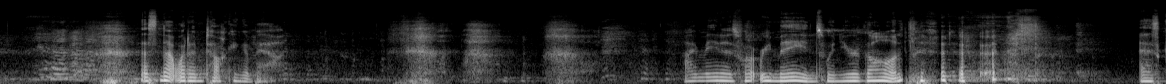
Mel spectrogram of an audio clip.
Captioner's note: laughs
